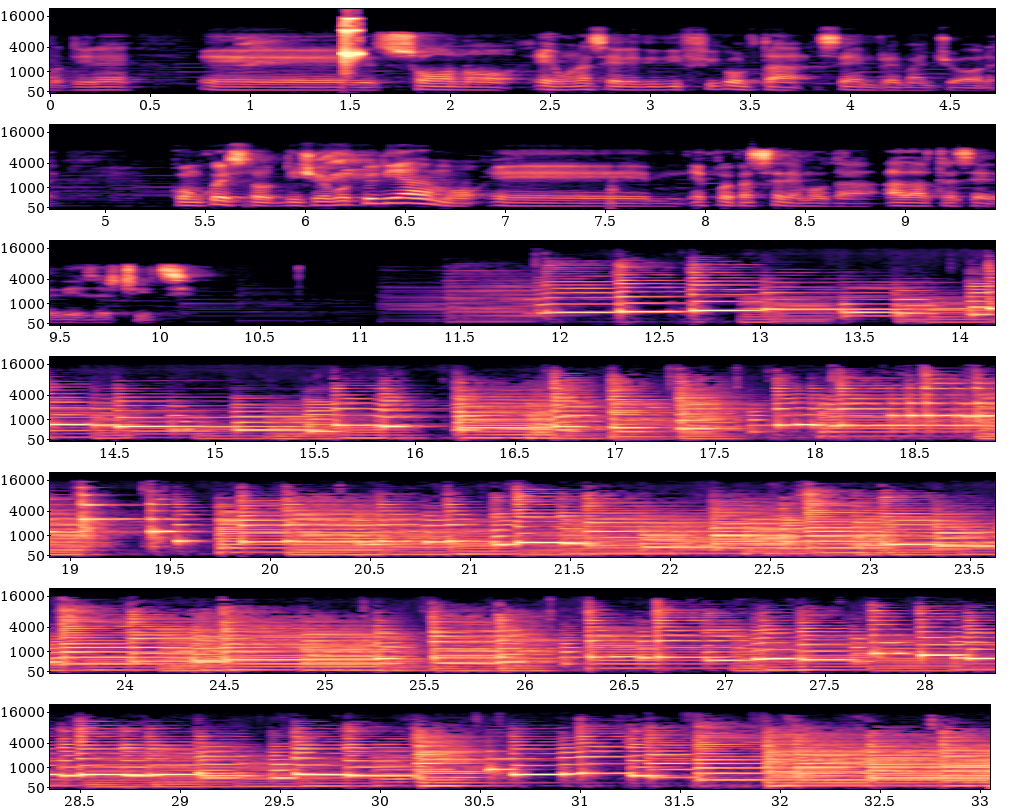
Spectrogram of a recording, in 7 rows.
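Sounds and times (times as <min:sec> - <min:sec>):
piano music: 0:11.1 - 0:33.0.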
